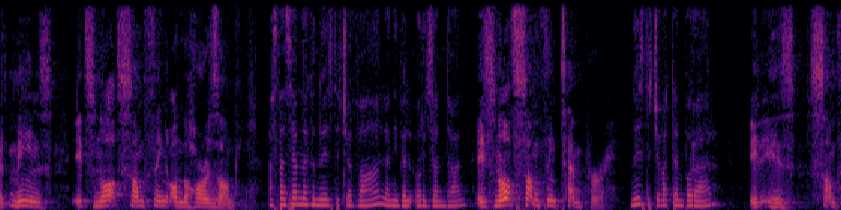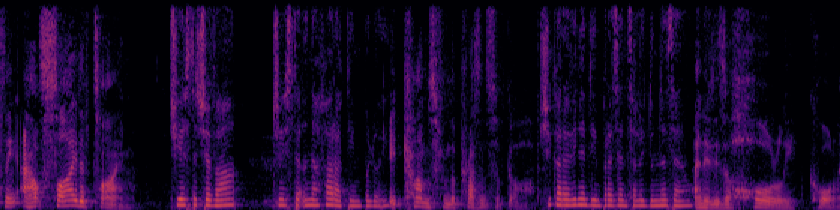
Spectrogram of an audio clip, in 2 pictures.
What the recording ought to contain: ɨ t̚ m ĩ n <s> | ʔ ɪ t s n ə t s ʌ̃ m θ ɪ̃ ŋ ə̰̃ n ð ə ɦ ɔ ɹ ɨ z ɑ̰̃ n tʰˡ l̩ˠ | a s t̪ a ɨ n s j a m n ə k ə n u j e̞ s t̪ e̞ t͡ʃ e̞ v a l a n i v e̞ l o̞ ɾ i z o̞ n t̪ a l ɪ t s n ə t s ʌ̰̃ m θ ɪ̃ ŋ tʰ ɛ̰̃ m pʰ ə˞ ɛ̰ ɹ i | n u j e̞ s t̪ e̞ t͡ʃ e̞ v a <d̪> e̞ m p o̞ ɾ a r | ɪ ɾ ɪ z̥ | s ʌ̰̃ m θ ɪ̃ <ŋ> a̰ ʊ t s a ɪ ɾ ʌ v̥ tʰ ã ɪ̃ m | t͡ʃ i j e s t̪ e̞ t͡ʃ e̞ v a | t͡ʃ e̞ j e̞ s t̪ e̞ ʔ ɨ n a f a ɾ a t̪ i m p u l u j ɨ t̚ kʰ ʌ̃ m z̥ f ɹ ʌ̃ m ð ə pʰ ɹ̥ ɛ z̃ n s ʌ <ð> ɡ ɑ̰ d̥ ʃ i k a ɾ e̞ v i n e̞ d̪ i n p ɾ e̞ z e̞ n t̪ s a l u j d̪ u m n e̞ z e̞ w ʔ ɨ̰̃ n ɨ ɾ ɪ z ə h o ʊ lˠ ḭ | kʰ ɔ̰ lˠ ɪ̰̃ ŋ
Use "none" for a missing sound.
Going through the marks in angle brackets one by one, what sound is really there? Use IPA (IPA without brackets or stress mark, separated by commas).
z, t̪, ŋ, v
